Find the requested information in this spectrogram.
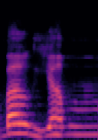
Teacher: دو زبر، تنوین کے بعد با آ گیا، نون کی آواز نہیں آئے گی، یہاں میم کی آواز آئے گی، اقلاب کا قاعدہ لگ گیا. بغیم، غنہ بھی ہو رہا ہے لیکن بڑے لیول کا نہیں، چھوٹے لیول کا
